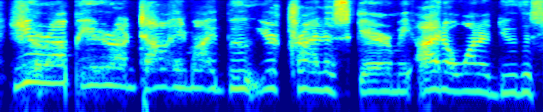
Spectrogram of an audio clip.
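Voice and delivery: high, strained accusing wail; retold screaming. Boy accuses dad of untying his boot, high retold wail. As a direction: imitate a panicked kid accusing Dad, volume held back. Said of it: "screaming like a banshee".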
